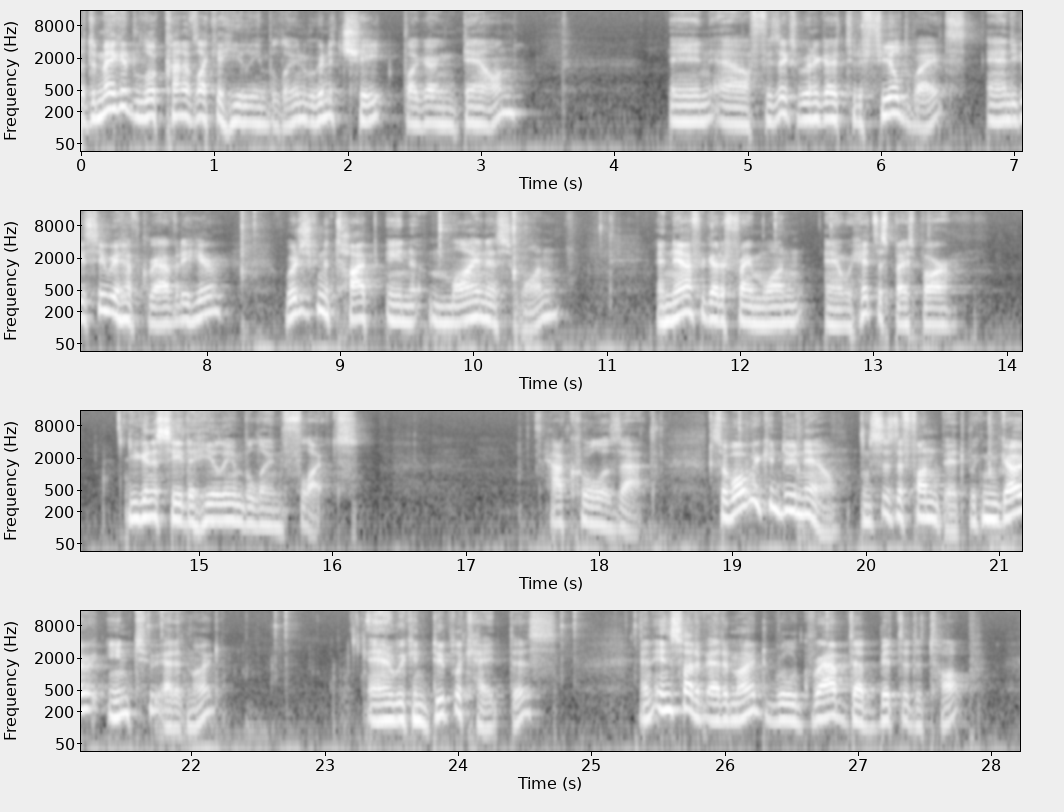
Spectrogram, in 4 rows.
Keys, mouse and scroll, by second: 5.8 click, 8.3-10.3 drag, 11.7-12.2 drag, 12.8 click, 13.3 space, 17.4 space, 18.4 alt+a, 18.8 middle click, 19.4 KP_1, 20.9 shift+Left, 21.9 Tab, 22.3 z, 23.5 shift+d, 25.3-26.7 drag.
